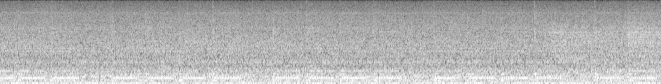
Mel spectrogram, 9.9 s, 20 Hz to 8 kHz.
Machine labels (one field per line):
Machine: slide rail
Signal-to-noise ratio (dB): 0 dB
